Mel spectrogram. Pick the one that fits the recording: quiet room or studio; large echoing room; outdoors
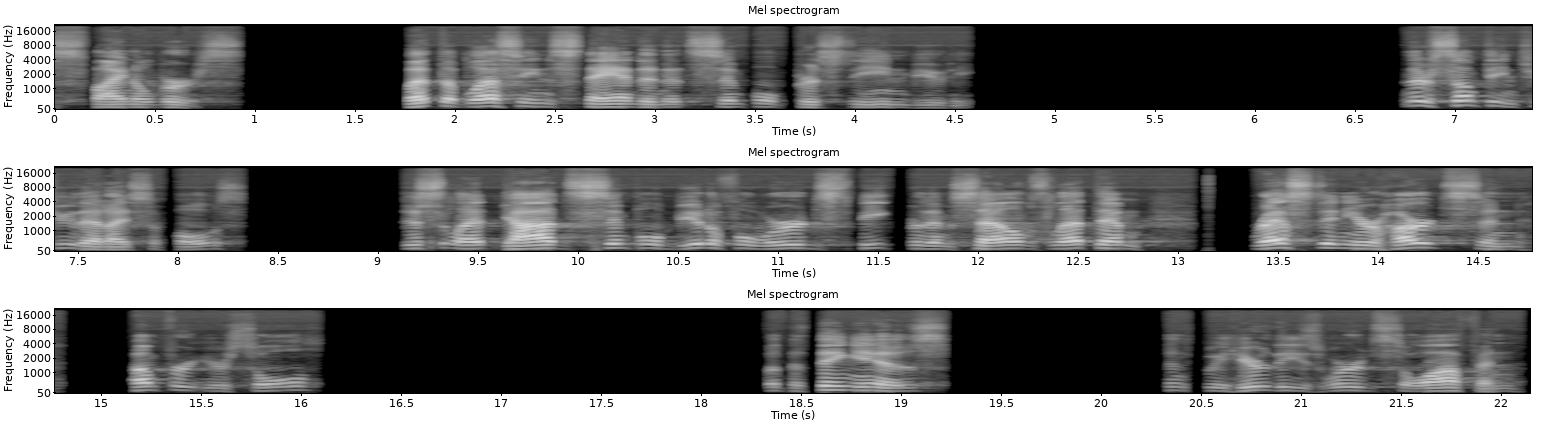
large echoing room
